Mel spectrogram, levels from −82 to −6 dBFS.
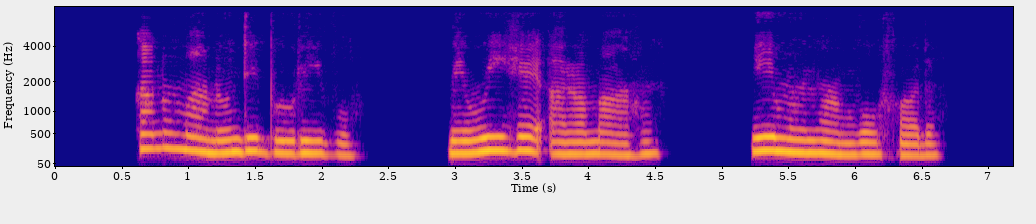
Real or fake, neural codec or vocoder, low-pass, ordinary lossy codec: fake; codec, 16 kHz, 1.1 kbps, Voila-Tokenizer; none; none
